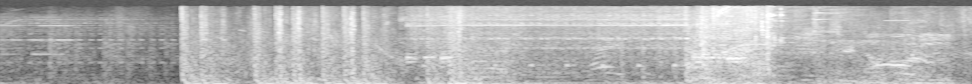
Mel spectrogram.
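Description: Gunshots rattle in quick bursts.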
